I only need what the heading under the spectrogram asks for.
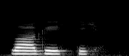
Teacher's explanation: Vurğu və uzanan sait eyni hecada deyil. Laqeydlik də vurğu sondadır. Laqeydlik. La uzanır və bəli, uzanma birinci hecadadır, vurğu sonuncu hecada fərqlidir.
